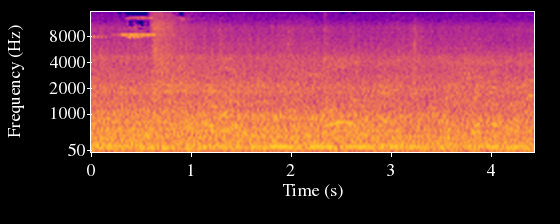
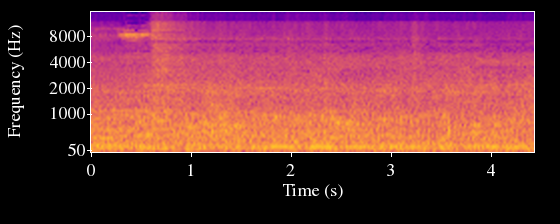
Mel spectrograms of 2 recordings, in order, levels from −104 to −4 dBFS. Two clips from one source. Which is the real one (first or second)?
first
